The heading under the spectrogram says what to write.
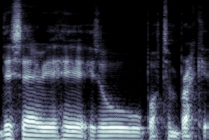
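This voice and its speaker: A man speaks in a very deep, low pitch with monotone, flat intonation. The recording is very clean, with a silent background. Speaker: bike mechanic. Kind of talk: ASMR workshop tour. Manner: calm, gentle.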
